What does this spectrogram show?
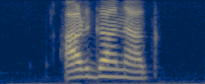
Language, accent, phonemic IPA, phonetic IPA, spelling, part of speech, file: Armenian, Eastern Armenian, /ɑɾɡɑˈnɑk/, [ɑɾɡɑnɑ́k], արգանակ, noun, Hy-արգանակ.ogg
- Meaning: broth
